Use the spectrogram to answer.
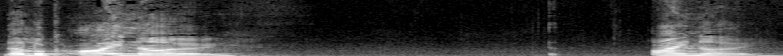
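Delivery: loud, rising sermon call; rally the congregation, voice ringing; fervent preacher building up the crowd; preaching at full force. Acted. Sermon exhortation.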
